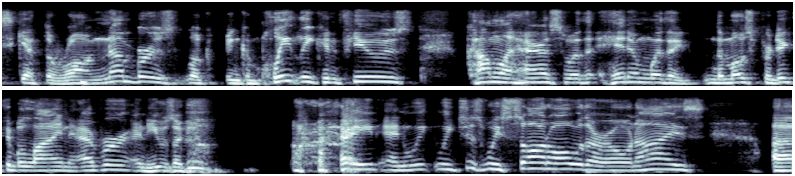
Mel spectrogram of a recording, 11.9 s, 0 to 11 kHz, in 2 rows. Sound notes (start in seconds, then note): 8.1 laugh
